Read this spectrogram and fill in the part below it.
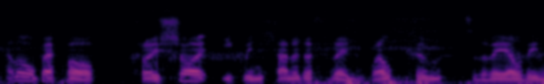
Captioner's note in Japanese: ウェールズ語で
